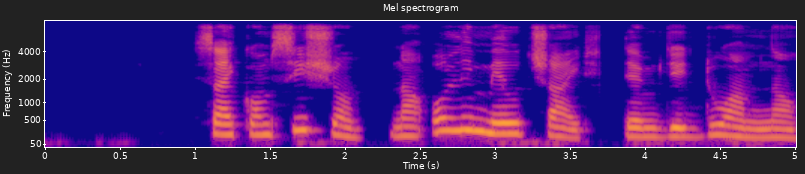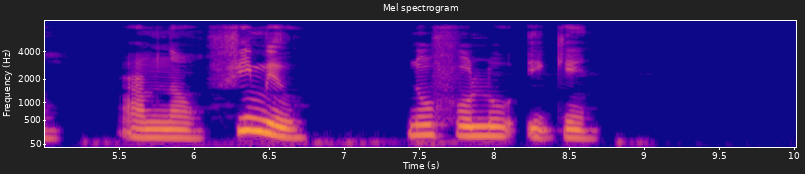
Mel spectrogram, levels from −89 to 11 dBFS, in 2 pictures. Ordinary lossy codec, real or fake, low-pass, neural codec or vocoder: none; real; 7.2 kHz; none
